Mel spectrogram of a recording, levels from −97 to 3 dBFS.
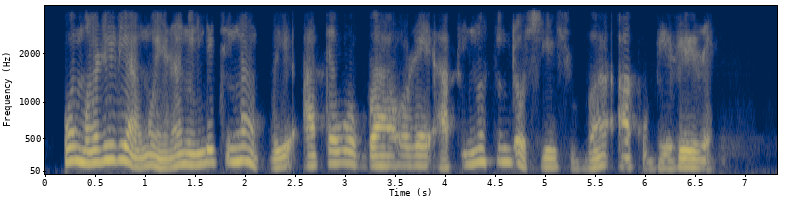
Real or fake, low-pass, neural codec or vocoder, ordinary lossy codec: fake; 3.6 kHz; codec, 16 kHz, 2 kbps, FreqCodec, smaller model; none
